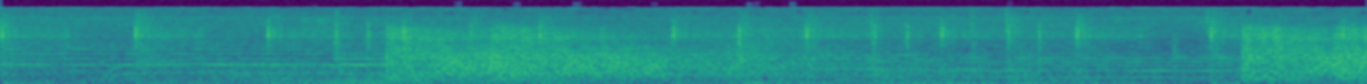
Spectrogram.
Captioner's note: gun firing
